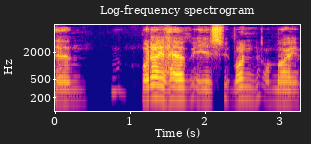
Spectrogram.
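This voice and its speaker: A man with a Norwegian accent. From Norway. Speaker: business executive. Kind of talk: motivational talk. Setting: webinar. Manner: halting.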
